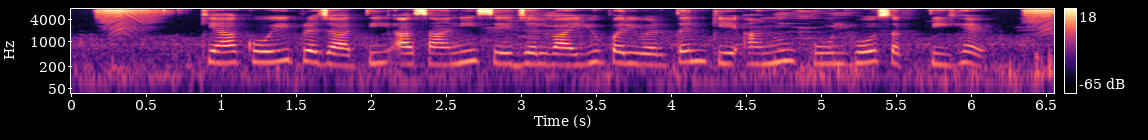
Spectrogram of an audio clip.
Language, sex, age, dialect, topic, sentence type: Hindi, female, 25-30, Hindustani Malvi Khadi Boli, agriculture, question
